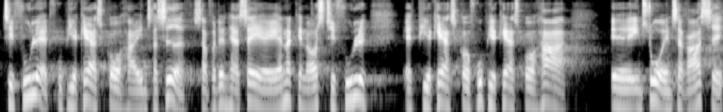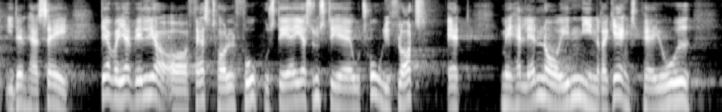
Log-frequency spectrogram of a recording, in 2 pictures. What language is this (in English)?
Danish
